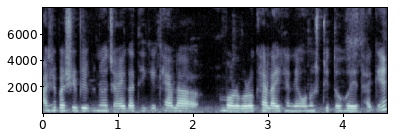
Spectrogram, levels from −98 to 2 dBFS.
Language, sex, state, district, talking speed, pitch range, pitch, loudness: Bengali, female, West Bengal, Jalpaiguri, 170 wpm, 190-200 Hz, 195 Hz, -20 LUFS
